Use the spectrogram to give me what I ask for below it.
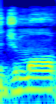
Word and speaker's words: Jamarhl: YouTube channel right right now my name is Jamal uh my name is spelled a little strange j-a-m-a rhl if you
